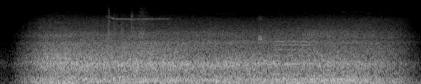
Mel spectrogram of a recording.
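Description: Dense evening traffic in central Istanbul around an IETT city bus stopped amid the jam, a loud steady wash of engines and road noise that swells in and holds.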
